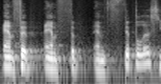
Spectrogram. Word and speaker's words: Amphipolis: Now, when they had passed through Amphipolis, you pronounced it correctly, I think, Kyle, thank you, and Apollonia, they came to Thessalonica, where there was a synagogue of the Jews.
